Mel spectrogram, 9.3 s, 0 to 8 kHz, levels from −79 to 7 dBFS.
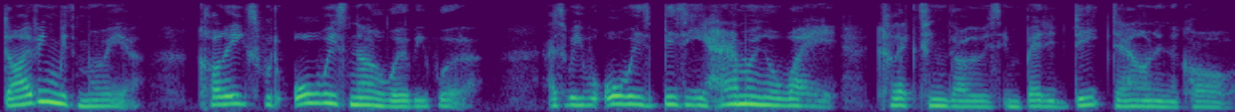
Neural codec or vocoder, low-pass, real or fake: none; 7.2 kHz; real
